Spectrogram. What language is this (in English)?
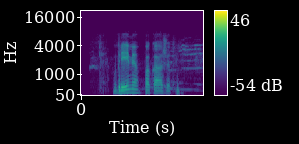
Russian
